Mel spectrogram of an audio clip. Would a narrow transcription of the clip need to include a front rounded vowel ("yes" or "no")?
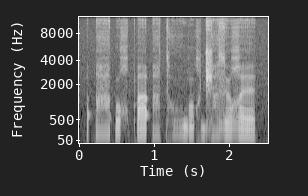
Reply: yes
